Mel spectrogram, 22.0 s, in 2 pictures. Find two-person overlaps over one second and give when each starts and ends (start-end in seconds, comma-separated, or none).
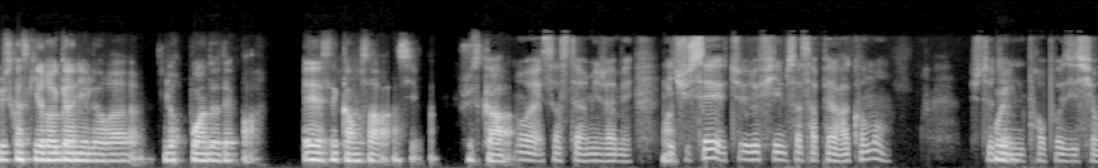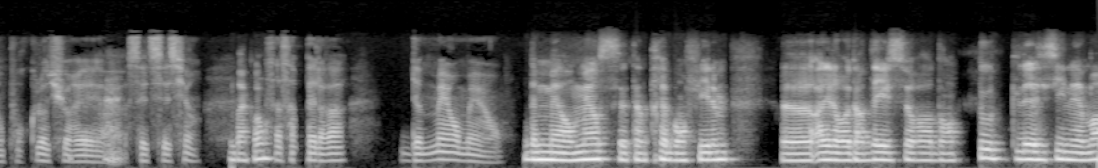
none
